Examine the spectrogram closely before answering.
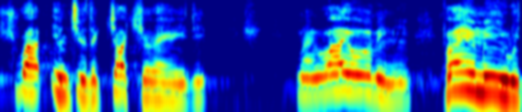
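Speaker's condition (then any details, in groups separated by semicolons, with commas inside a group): Deafness; comfortable speaking and using own voice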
